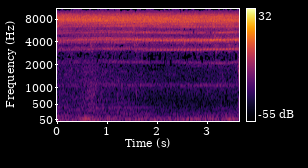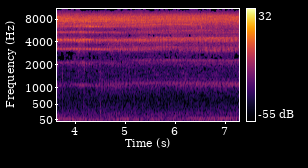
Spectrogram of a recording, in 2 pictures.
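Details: A summer cicada on tree bark, recorded close up, gives an intense, continuous, high, shrill hissing buzz without a break, with fainter lower humming tones beneath and no other animals standing out.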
